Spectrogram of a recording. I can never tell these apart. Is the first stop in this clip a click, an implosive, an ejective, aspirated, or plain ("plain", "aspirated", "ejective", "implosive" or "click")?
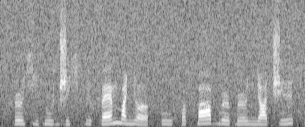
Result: implosive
